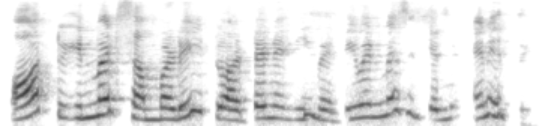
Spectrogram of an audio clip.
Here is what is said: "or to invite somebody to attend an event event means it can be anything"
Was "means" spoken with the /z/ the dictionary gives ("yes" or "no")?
no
